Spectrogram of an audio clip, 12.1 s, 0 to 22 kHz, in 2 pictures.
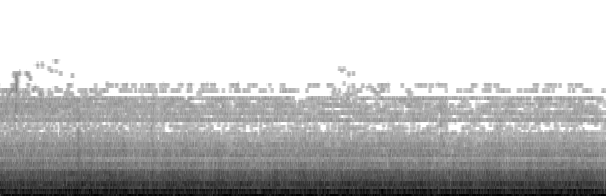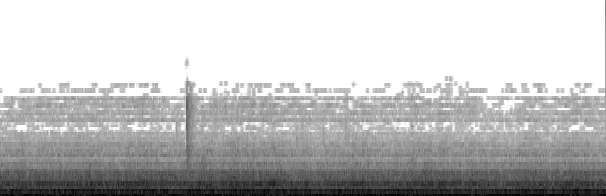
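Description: Soundtrack of an old 1930s film recording: a steady, unbroken wash of sound with hiss and hum, no speech.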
